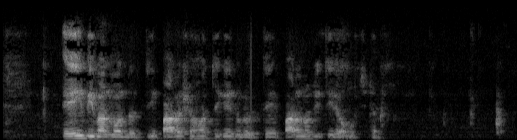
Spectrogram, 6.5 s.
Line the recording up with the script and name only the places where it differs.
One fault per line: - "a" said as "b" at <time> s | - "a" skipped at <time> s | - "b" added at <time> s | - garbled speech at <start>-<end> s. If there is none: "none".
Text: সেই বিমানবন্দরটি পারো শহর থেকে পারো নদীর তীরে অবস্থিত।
- "সেই" said as "এই" at 0.8 s
- "দূরত্বে" added at 3.0 s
